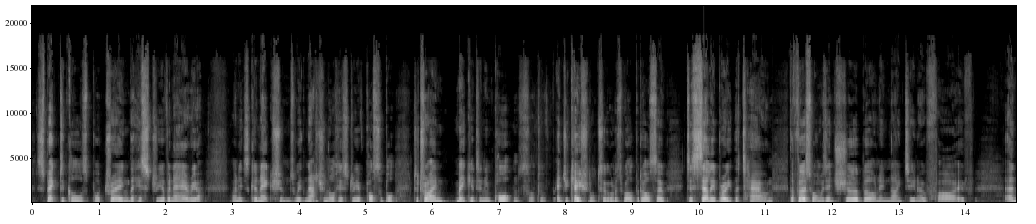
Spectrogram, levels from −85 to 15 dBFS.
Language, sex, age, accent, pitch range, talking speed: English, male, 50-69, British, 100-135 Hz, 175 wpm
